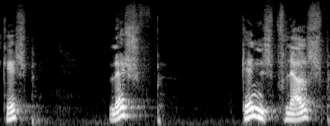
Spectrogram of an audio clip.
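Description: A man's voice: on the high side, animated, very slow, gravelly, heavily acted. An actor playing an insistent man who recites clipped, isolated words in an absurdist radio play. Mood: deadpan, clipped. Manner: staccato, isolated one-word utterances.

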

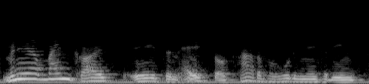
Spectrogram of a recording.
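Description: Exasperated judge, swinging in pitch. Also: male voice, huge pitch swings, normal speed. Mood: formal. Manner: formal, officious, impatient. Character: stern, formal, exasperated male courtroom judge. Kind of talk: 1960s comic radio play acting. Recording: noisy narrow-band old radio recording.

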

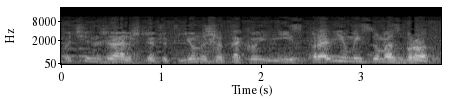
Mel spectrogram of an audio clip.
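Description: An actor playing a sober, disapproving and respectful confidant in a 1950s radio play. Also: male voice, high voice, normal speed. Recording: 1950s radio recording with loud music.

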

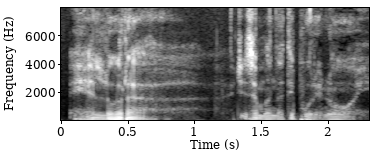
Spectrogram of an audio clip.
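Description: A man's voice: low-pitched, fairly even intonation, brisk, slightly rough. A man playing a furious, worn-out young football ultra in a dramatic radio theatre monologue. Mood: grim. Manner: swinging from hushed telling to shouted frenzy. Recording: drum music behind the voice.

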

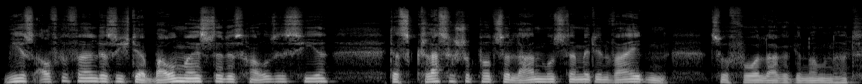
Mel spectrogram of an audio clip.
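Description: An actor playing a composed, probing magistrate of ancient China, formal and measured, in a radio crime drama. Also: male voice, medium pitch, natural voice. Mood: calm probing.

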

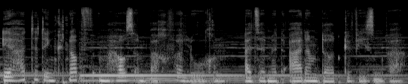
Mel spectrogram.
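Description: A woman narrating a literary radio drama in the first person, in measured, deliberate phrases. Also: deep voice, fairly even intonation, gravelly, over loud music. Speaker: actor narrating.

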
